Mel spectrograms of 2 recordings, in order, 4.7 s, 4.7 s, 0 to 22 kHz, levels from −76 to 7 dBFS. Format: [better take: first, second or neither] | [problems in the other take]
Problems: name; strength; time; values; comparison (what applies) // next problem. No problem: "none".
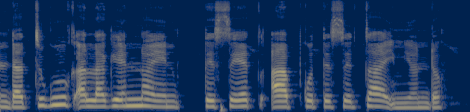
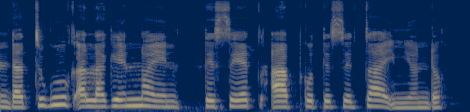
first | noise reduction (neural mask model DeepFilterNet 3)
